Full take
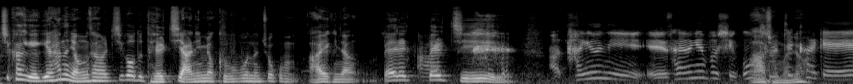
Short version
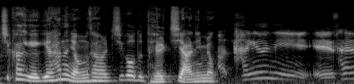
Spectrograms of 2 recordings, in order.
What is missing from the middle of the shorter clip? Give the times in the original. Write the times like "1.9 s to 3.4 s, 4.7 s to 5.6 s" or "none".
2.2 s to 5.5 s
